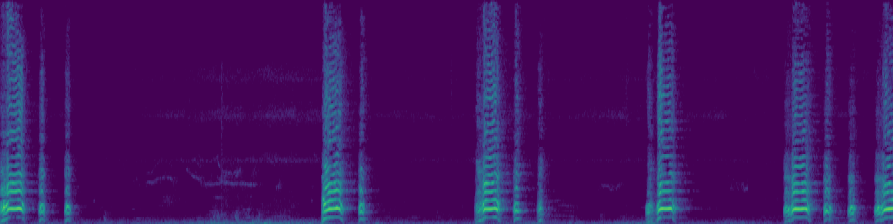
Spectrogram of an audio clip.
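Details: Village chicken hen (ayam kampung) cackling after laying an egg: short clucking 'tok tok' notes and drawn-out, loud nasal 'petok' cries in bursts about every one and a half seconds, with a low rumble underneath.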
